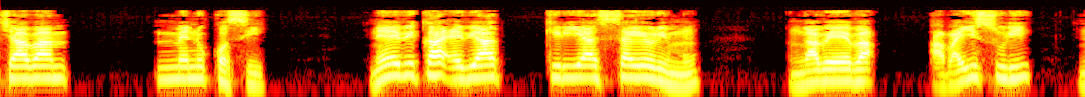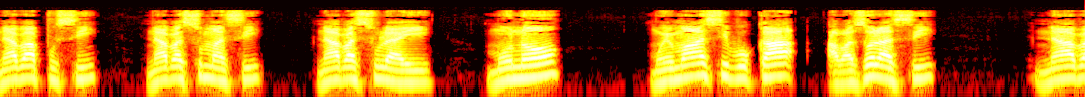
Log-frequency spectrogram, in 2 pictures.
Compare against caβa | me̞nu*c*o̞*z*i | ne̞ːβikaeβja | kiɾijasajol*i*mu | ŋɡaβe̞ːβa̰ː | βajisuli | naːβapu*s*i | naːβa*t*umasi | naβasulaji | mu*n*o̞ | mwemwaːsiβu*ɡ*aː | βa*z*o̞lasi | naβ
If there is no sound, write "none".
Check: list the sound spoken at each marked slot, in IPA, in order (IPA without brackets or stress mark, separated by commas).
k, s, i, s, s, n, k, z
